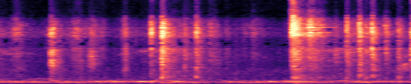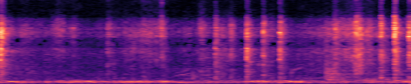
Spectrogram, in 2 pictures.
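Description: Pigeons kept on a rooftop loft coo steadily in a low, continuous murmur throughout, a dense layered chorus with no speech over it.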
